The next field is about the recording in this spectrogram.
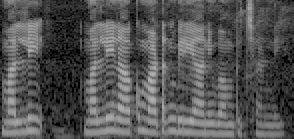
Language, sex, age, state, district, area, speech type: Telugu, female, 18-30, Andhra Pradesh, Bapatla, urban, spontaneous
